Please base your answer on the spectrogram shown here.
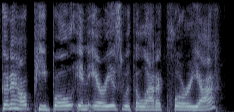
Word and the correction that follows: cholera: Am I pronouncing? – Cholera. – Cholera.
